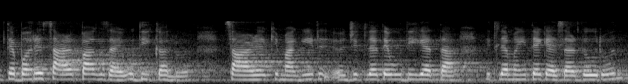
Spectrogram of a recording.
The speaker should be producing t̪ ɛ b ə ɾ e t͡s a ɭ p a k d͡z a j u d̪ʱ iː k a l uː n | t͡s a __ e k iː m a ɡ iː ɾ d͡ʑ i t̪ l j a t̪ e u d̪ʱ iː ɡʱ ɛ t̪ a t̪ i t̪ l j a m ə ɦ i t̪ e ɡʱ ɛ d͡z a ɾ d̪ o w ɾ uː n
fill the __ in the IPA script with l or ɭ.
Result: ɭ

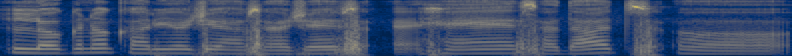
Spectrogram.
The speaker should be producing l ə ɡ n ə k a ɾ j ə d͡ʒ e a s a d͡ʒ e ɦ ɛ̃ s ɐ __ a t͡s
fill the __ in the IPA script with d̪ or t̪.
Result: d̪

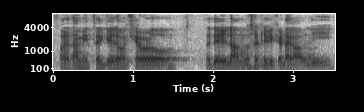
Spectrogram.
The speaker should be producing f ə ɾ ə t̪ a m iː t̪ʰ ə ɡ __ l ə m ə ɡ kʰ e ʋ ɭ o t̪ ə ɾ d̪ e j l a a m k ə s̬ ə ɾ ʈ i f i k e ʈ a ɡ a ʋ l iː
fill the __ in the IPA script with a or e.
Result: e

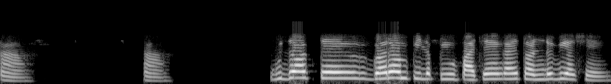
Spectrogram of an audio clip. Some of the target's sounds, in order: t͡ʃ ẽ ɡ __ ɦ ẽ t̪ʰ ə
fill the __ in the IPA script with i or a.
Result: a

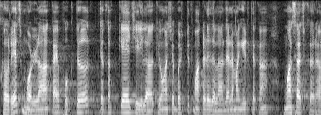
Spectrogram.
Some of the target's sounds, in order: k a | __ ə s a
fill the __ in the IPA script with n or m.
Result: m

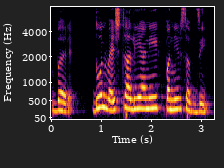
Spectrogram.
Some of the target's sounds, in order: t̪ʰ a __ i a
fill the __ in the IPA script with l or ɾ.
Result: l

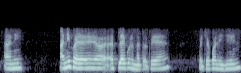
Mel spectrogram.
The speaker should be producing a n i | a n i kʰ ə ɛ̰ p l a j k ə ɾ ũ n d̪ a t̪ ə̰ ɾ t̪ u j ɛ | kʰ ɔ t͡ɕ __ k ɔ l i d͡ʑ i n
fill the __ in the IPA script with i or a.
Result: a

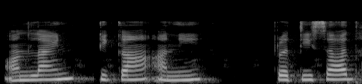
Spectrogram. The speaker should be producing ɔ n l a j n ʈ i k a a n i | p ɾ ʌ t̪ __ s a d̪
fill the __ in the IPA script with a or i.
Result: i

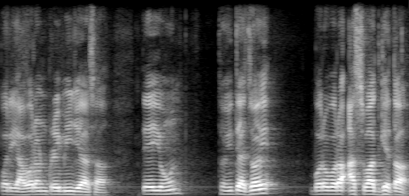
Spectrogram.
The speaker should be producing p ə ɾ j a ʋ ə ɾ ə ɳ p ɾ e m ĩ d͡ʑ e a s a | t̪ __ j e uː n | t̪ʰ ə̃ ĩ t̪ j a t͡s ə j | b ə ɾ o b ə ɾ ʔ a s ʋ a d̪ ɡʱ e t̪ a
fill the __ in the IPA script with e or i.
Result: e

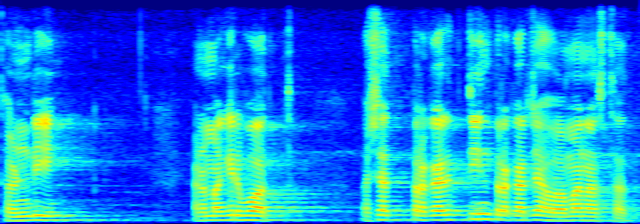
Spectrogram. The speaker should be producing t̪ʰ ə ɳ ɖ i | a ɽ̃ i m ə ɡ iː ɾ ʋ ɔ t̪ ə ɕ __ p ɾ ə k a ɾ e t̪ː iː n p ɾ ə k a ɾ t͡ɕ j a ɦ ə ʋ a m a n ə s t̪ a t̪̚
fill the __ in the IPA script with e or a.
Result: a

